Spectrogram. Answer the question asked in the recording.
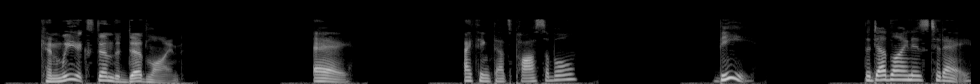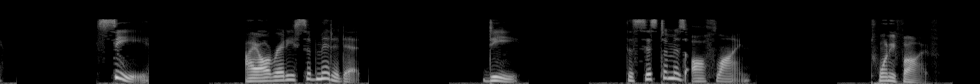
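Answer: A: I think that's possible.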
